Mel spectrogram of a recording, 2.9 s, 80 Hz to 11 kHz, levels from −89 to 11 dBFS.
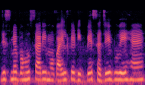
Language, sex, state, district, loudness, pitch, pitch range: Hindi, female, Chhattisgarh, Raipur, -15 LUFS, 230 Hz, 220-235 Hz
